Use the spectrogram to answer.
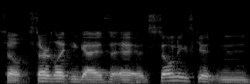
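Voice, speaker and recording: With an American accent, a man speaks in a dark, mellow tone at a moderate pace. The recording is very clean and the background silent. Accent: Southern US accent, comes out at times. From US South. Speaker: streamer and music producer. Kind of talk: casual livestream chat.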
